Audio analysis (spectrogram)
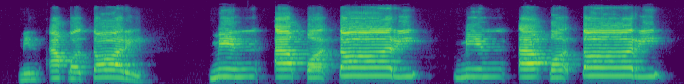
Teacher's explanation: Qafnya dipantul karena dia huruf qalqalah. Kalau disukunkan di huruf jadi qalqalah, dipantulkan.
